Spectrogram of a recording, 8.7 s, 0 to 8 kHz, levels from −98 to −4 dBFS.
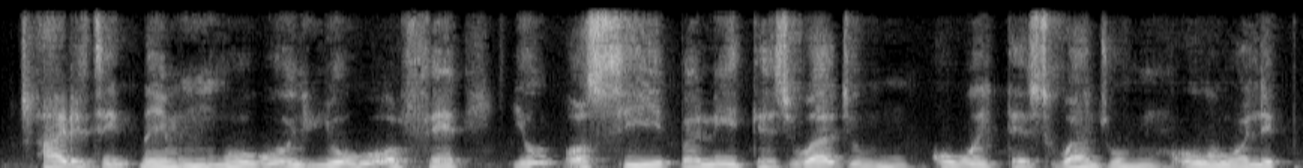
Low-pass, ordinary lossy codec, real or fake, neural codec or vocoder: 7.2 kHz; none; fake; codec, 16 kHz, 1.1 kbps, Voila-Tokenizer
